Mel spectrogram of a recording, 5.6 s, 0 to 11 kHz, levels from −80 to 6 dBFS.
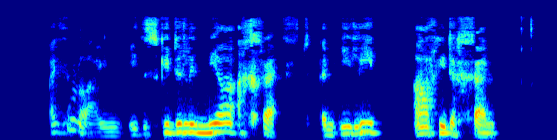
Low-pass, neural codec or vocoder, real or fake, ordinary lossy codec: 7.2 kHz; codec, 16 kHz, 6 kbps, DAC; fake; MP3, 32 kbps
